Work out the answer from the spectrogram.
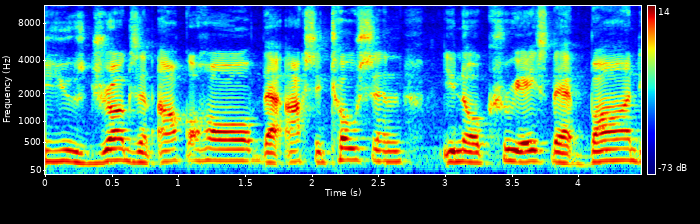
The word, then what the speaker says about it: oxytocin: was talking about the I actually mispronounce it I say oxytoxin but most you guys knew what I was talking about but is the oxytocin the the chemical oxytocin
